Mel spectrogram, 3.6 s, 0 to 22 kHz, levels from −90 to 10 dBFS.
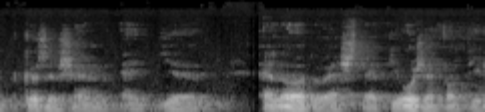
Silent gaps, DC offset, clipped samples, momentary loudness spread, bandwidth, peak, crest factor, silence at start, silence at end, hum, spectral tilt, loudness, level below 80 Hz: none; under 0.1%; under 0.1%; 18 LU; 16.5 kHz; -8 dBFS; 20 dB; 0 s; 0 s; none; -7 dB/octave; -27 LUFS; -42 dBFS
